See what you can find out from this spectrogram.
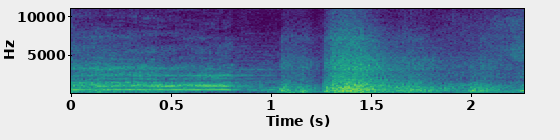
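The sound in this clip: A wrestler's body slam onto the ring hits as one sharp, loud thud about midway through, rising above a steady bed of crowd noise.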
